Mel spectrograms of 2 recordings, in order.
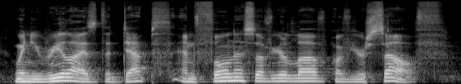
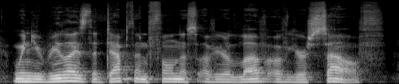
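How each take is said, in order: No difference in how they are said.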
